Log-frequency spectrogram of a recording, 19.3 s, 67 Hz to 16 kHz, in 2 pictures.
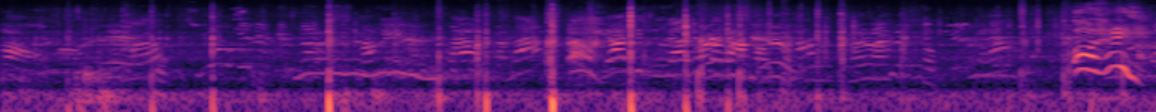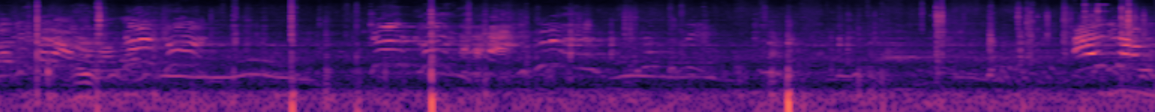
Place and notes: Fisksätra Allé - Samedi midi à l'air de jeu
Svealand, Sverige, 4 May 2013, 14:01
